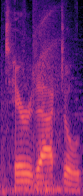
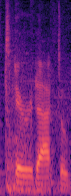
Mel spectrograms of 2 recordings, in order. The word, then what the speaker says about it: pterodactyl: can't you hear a pterodactyl go to the bathroom like you know what a pterodactyl is yes i said why can't you hear a pterodactyl go to the bathroom because the p is silent that's such a good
